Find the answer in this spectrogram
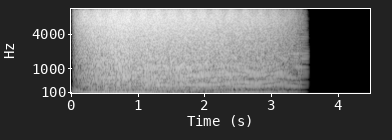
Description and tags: FM Crash Cymbal 2
Using AudioSauna's FM synth, an emulation of the Yamaha DX21, I have created a complete/near-complete percussion kit which naturally sounds completely unrealistic. This is one of those, a crash cymbal, the second I created.
percussion, cymbal, crash, synth, FM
